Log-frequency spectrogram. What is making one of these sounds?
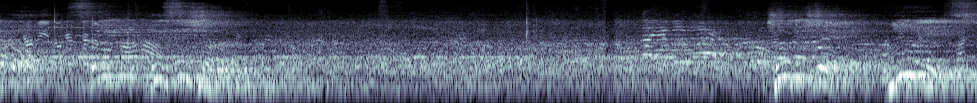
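A crowd cheers and chatters loudly in a large echoing hall.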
